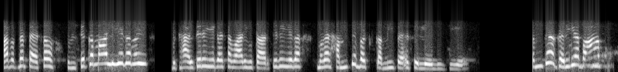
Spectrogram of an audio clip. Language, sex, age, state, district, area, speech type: Urdu, female, 45-60, Uttar Pradesh, Lucknow, rural, conversation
